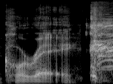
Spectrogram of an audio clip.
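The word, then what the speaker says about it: Kore: I call it the Corey. I don't know what you're talking about. It's the Corey. It's the Reliant Corey. CIG officially calls it the Corée. Yes. Hyphen on emphasis on the end.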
